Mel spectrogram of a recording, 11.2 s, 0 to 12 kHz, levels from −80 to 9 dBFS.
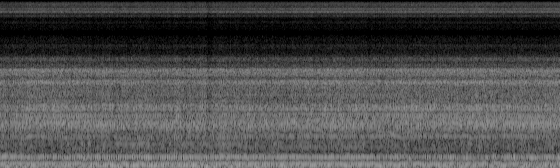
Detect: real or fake fake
